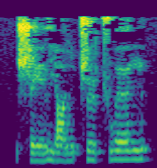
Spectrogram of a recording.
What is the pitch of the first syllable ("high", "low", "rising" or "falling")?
rising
